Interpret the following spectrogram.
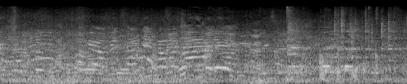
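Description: Chatter of children and adults talking over one another outdoors.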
